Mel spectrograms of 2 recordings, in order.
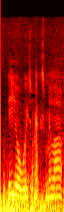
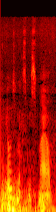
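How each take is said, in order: First: Said in the usual way. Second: Soft low whisper, trailing off. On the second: Real, not acted. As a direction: breathe it fondly, almost whispered. Fond remark, hushed.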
